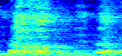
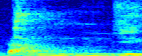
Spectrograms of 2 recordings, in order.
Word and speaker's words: 따: 그 다음에 거기 DA라는 말이 따입니다. 하늘천 따지지 요즘 모르는 사람들은 하늘천 땅지 그래. 땅이 아니야. 그래서 근미정 표기를 밑에다가 동그라미 그냥 동그라미만 하면 발음하지 않는다 뜻으로 해석했지만은 사실은 그걸 땅이 아니라 따라고 합니다.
